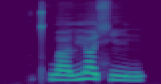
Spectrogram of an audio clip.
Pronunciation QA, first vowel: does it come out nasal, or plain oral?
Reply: oral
